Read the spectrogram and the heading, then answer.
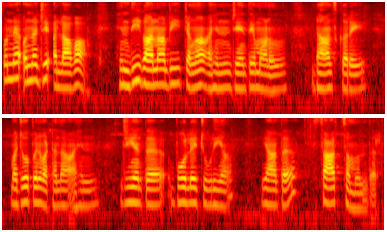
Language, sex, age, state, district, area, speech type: Sindhi, female, 30-45, Maharashtra, Thane, urban, spontaneous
